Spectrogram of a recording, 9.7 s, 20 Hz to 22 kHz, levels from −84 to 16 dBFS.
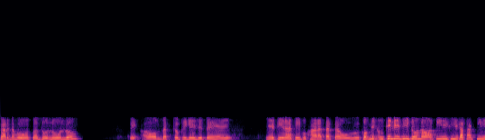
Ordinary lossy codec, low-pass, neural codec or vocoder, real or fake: none; 3.6 kHz; codec, 24 kHz, 0.9 kbps, WavTokenizer, medium music audio release; fake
